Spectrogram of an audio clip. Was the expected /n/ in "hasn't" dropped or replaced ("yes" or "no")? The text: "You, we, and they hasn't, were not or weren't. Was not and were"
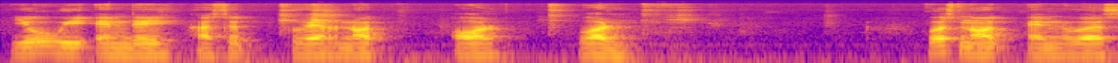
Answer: yes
